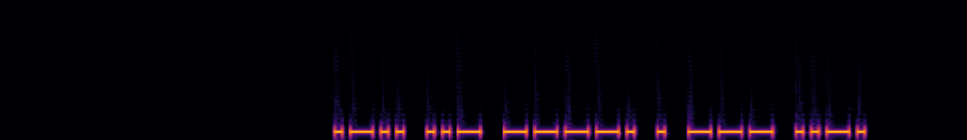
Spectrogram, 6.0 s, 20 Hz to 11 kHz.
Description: Morse code, heard as a keyed tone, about 25 wpm, 700 Hz. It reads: LU9EOF
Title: DXCC-100 Call Signs - 6 Characters - 25wpm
